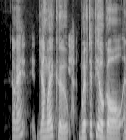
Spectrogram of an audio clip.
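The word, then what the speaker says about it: Younghoe Koo: Yung Hoku. No. How do you not know how to say his name? Young way. Say it Bridget. Say it. Bridget. It's Young Way Coup.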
